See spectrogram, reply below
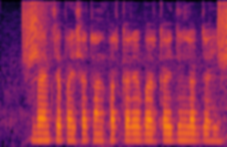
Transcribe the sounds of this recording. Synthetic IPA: bɛ̃ːksepəɪsaʈɾãnspʰəɾkəɾebəɾkəid̪ɪnlɐɡd͡ʒaːɦi

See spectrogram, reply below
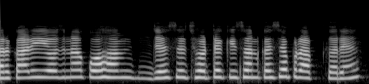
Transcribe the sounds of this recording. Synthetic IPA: əɾkaːɾijoːd͡ʒnakoɦɐmd͡ʒɛːset͡ʃʰoːʈekɪsankɛːsepɾaːp̚t̪̚kəɾẽː

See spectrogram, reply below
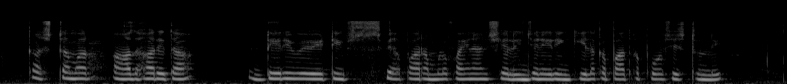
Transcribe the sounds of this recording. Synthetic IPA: kɐsʈɐmɐɾaːd̪ʱaːɾit̪ɐ | ɖeɾiʋeːʈiʋsʋjaːpaːɾɐmlo̞ːpʰɐjnaːnʃijɐliɲd͡ʒiniɾiŋɡkiːlɐkɐpaːt̪ɾɐpoːʃist̪und̪i

